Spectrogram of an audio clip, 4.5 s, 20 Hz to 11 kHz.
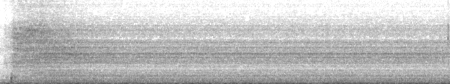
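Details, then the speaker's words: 2003 Toyota Tundra 4.7L 4x4, engine running, ABS light on: pressing the brake draws a steady airy swish over the idle hum that stops on release; intake vacuum leaking through a cracked power brake booster diaphragm. "so whenever you hear that swishing sound inside the cabin you're gonna automatically know that it's the power brake booster"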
